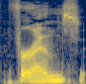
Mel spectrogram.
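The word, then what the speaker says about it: Firenze: and he runs into this cloaked figure and is saved by Ferenczine, I believe is how you pronounce his name. – Ferenczine, yeah.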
